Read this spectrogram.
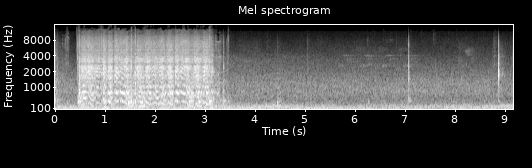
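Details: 1956 Chrysler Windsor, not run in at least 5 years, just had its rebuilt starter refitted, fuel fed from a gas bottle, fuel pump and tank condition unknown: starter churns steadily about three seconds without catching; cranks but won't start.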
